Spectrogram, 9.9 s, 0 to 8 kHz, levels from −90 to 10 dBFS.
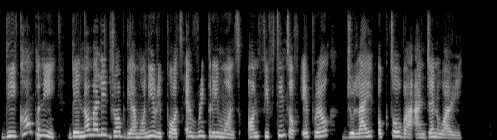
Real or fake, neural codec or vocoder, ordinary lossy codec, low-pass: real; none; none; 7.2 kHz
